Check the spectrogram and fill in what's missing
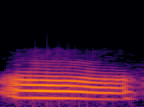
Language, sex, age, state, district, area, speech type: Assamese, female, 18-30, Assam, Nagaon, rural, conversation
